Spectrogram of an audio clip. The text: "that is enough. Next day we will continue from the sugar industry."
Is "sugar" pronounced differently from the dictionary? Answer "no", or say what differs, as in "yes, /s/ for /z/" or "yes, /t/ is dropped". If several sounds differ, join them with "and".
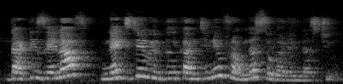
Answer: yes, /s/ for /ʃ/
